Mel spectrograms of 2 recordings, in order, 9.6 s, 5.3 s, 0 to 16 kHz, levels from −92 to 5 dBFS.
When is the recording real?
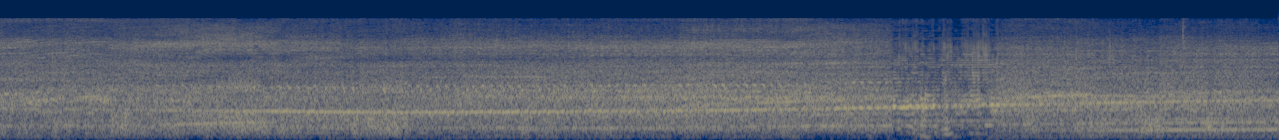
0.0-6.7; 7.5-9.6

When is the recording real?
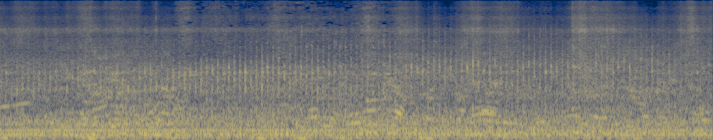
1.3-3.0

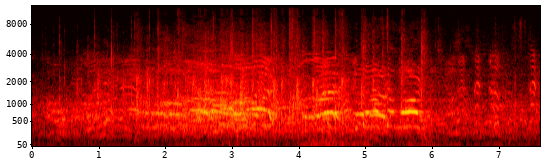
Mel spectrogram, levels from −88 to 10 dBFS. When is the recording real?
0.0-2.5; 3.3-7.6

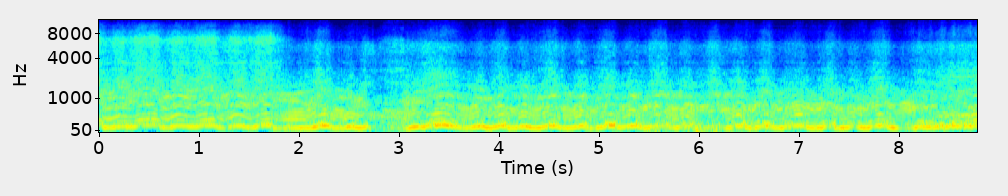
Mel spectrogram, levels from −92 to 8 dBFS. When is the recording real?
none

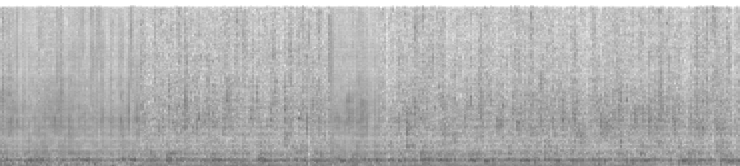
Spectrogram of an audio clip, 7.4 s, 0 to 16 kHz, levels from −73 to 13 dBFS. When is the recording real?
1.4-3.3; 3.8-7.4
